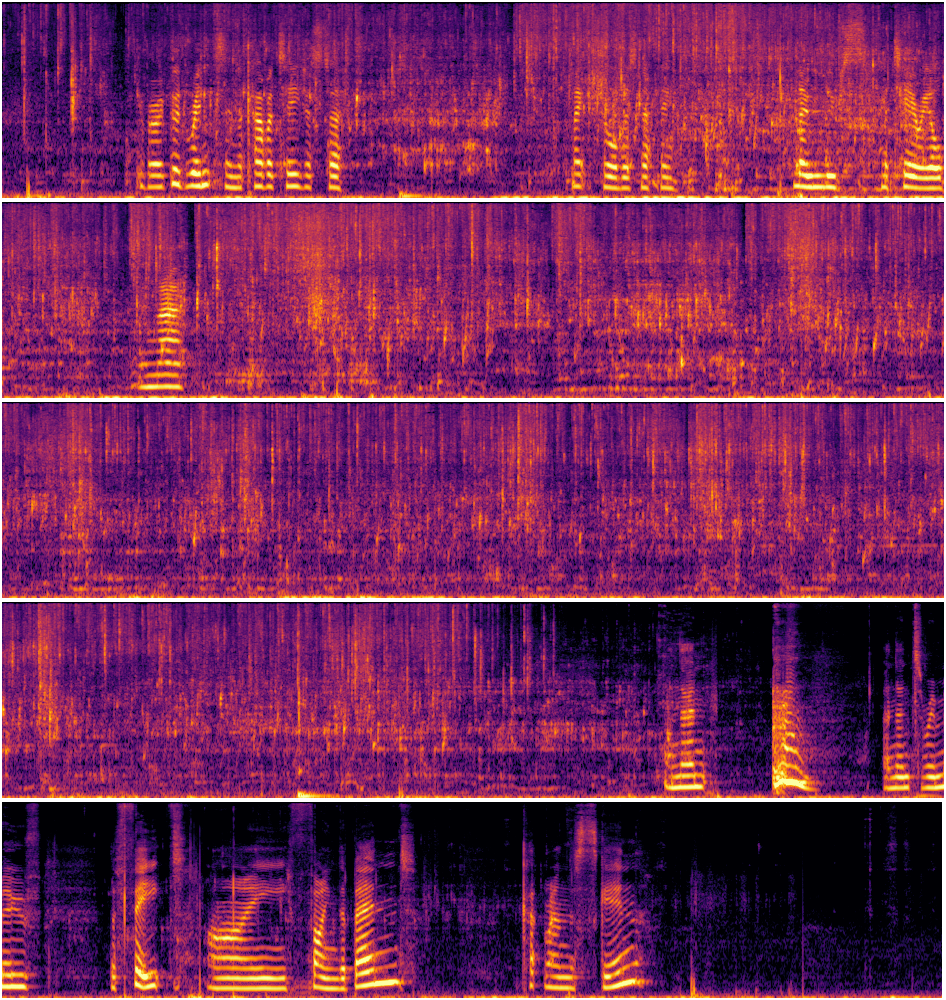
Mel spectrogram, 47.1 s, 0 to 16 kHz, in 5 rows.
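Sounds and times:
tap water splashing into sink: 0.0s - 35.6s
dull thump: 31.2s - 31.6s.

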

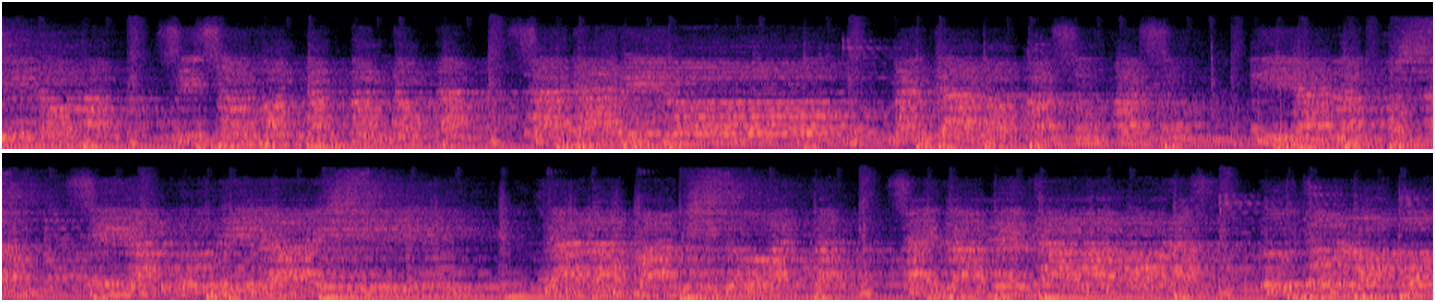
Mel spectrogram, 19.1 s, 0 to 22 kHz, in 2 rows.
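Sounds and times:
choir singing: 0.0s - 19.0s
instrumental accompaniment: 0.0s - 19.0s.

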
